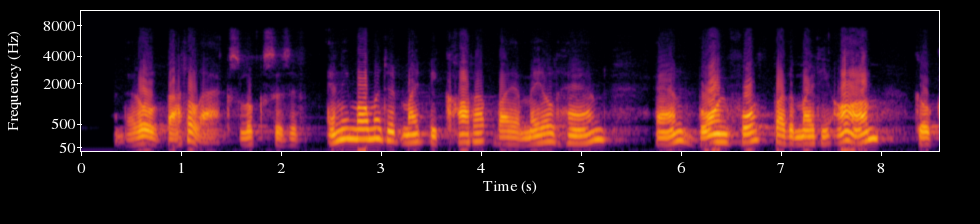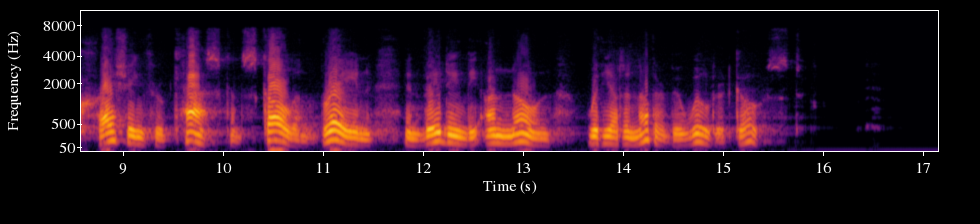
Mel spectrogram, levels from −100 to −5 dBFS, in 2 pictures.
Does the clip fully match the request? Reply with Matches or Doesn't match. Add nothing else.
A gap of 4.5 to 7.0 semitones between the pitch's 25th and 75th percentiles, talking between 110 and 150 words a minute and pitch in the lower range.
Matches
